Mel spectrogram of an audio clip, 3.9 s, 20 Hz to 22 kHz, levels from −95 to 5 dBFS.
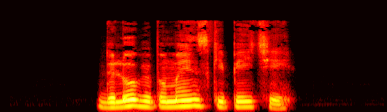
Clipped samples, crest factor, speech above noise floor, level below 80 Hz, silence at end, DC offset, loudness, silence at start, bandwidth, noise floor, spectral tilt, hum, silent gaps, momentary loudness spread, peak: under 0.1%; 18 dB; 69 dB; -74 dBFS; 1 s; under 0.1%; -20 LUFS; 1 s; 11.5 kHz; -88 dBFS; -6 dB/octave; none; none; 13 LU; -4 dBFS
